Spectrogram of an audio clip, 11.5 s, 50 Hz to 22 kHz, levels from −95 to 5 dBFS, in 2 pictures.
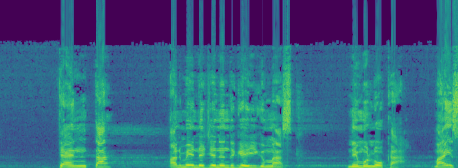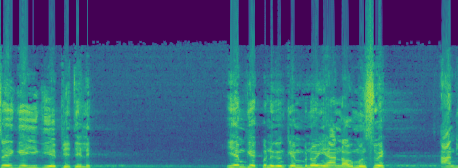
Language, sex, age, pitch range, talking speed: English, male, 60-79, 185-270 Hz, 85 wpm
